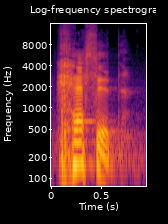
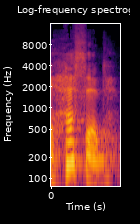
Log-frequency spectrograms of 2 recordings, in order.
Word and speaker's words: chesed: The word is chesed. And if you say chesed, you're saying it wrong. You got to have a little phlegm in your throat. Chesed.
